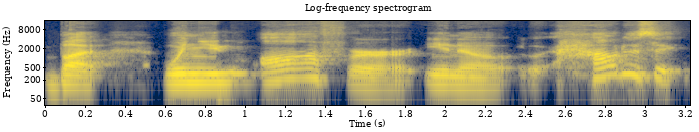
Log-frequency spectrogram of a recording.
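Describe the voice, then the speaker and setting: A man's voice: on the high side, sing-song, slow pace, a bit bright. A man hosting a conversational interview, affirming his guest and repeating phrases as he works toward his questions. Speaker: podcast host.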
